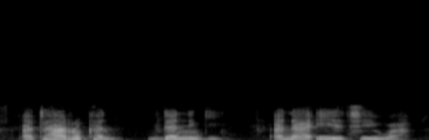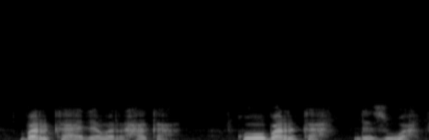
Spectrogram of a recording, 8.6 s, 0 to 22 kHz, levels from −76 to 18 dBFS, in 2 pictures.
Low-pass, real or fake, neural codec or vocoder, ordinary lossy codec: 5.4 kHz; real; none; none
